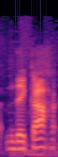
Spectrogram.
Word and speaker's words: Descartes: Porque como te he dicho, Descartes se pronuncia Descartes en francés, ¿vale?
